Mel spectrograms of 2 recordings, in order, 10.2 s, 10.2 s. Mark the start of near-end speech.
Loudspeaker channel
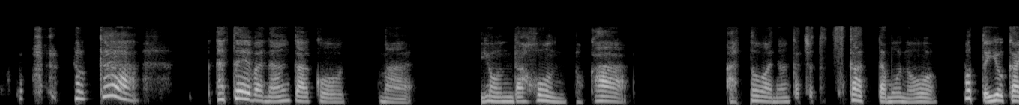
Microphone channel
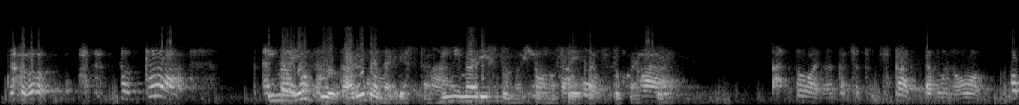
2.6 s

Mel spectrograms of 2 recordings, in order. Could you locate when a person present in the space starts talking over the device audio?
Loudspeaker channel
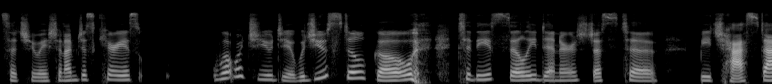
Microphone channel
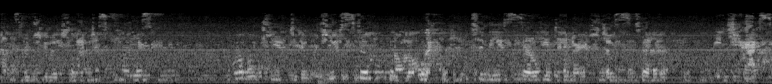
none

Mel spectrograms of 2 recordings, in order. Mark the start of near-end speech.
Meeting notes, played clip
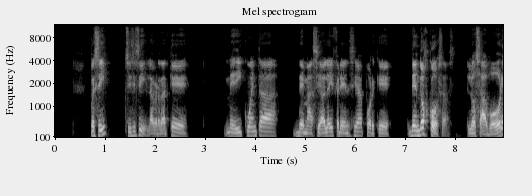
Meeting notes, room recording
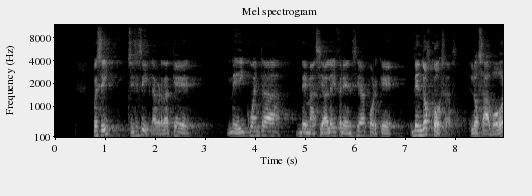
none

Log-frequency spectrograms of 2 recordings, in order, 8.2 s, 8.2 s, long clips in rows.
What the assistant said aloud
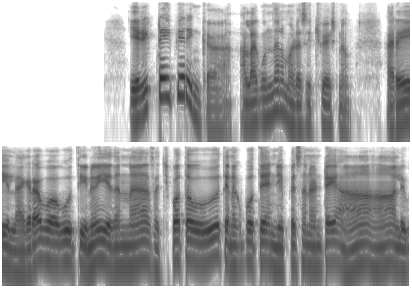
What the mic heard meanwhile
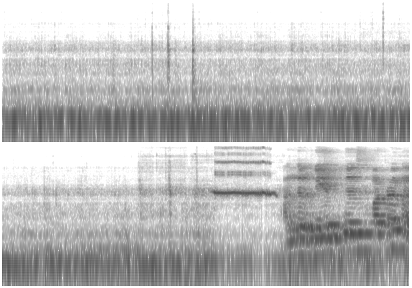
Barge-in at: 6.9 s

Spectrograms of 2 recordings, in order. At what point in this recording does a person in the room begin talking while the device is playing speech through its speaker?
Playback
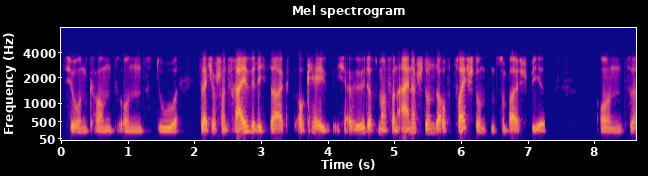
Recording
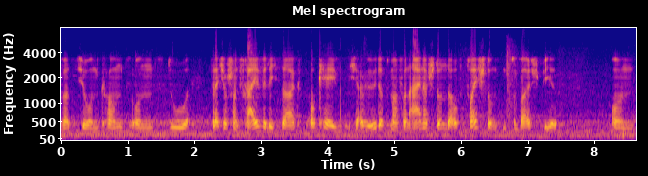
none

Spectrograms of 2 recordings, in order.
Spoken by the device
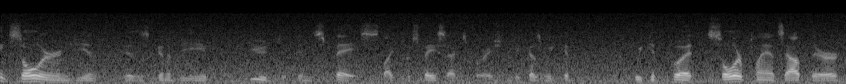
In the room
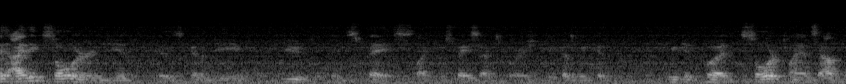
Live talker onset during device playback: none

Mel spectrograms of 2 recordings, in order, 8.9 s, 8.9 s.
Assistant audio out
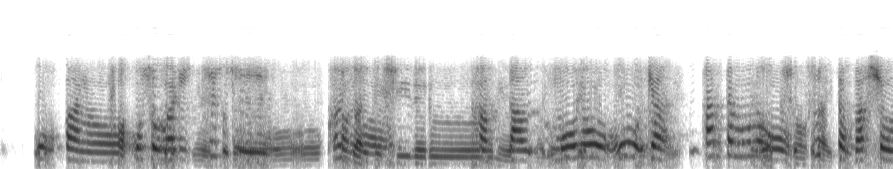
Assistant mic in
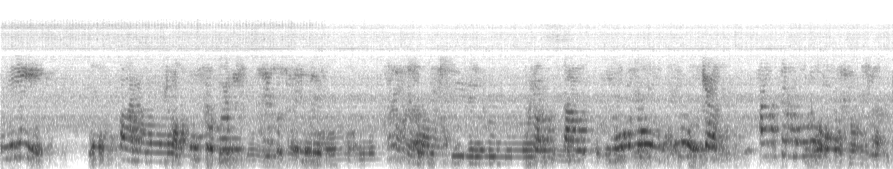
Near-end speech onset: none

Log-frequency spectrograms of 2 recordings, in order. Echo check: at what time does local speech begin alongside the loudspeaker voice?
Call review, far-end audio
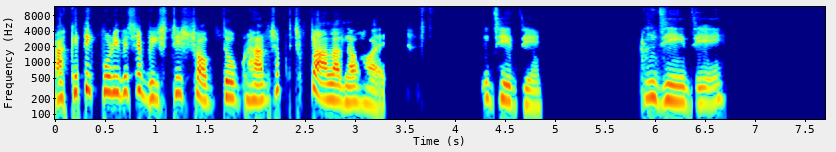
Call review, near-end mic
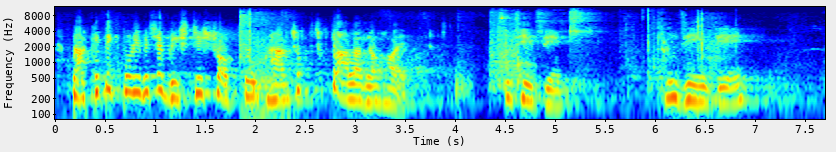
none

